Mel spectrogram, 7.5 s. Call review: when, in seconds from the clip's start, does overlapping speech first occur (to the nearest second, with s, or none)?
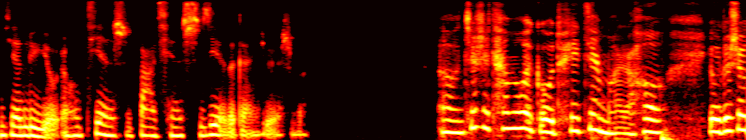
none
